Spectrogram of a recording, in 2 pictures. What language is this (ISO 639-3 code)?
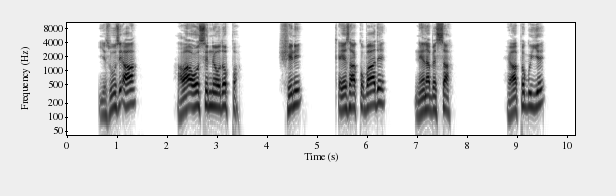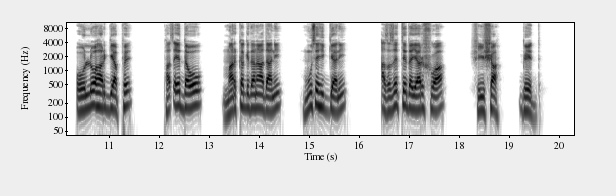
dwr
